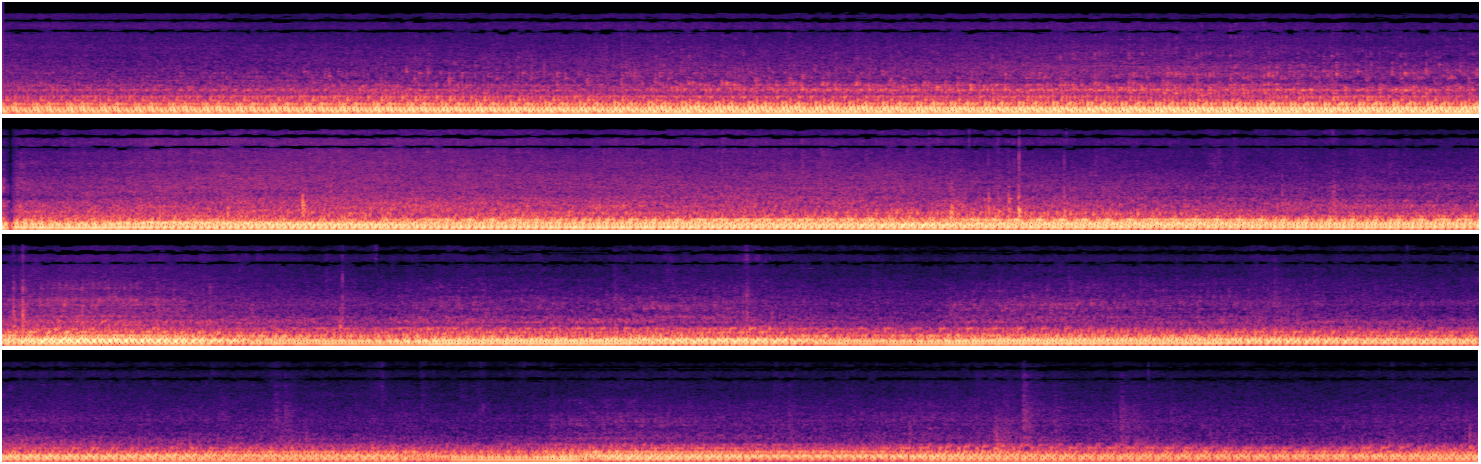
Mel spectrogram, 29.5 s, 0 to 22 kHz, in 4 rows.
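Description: Jeep Wrangler Rubicon 392's 6.4-litre HEMI V8, with an aftermarket exhaust, running at low revs while crawling over rock ledges. It holds a steady note at first, then the pitch rises and falls with throttle, swelling loudest about halfway through.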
